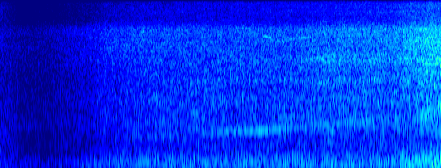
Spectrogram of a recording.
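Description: Road traffic noise, a steady low rumble with hiss, fading in from near silence about a second in and growing gradually louder.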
